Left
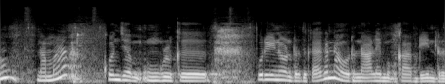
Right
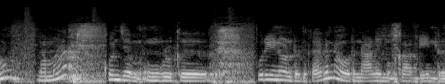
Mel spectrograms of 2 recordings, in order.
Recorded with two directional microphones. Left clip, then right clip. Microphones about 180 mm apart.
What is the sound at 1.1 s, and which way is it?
Speech, 35° left (ahead or behind).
